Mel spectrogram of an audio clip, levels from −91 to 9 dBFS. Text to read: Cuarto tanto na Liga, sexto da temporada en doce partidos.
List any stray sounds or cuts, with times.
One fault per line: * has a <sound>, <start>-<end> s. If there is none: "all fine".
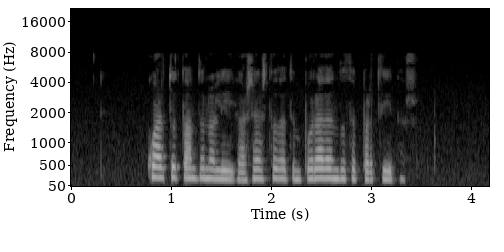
all fine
